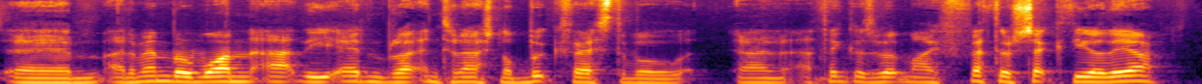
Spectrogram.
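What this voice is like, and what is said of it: Scottish accent. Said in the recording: “your Scottish accent.”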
